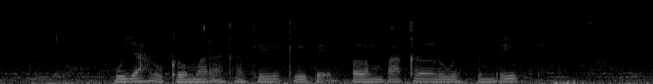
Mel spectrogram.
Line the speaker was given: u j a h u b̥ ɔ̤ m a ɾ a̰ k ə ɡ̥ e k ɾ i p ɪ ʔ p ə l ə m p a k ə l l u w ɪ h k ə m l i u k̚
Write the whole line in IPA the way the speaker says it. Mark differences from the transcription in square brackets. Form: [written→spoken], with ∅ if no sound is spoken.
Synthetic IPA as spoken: u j a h u [b̥→ɡ̥] ɔ̤ m a ɾ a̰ k [ə→a] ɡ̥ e k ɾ i p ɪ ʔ p ə l ə m p a k ə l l u w ɪ h k ə m [l→ɾ] i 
